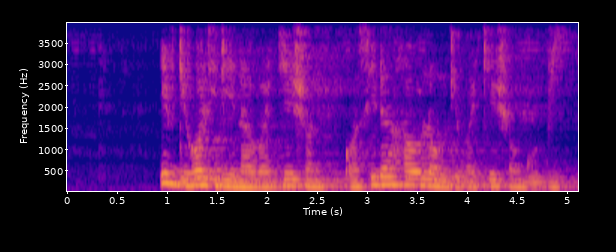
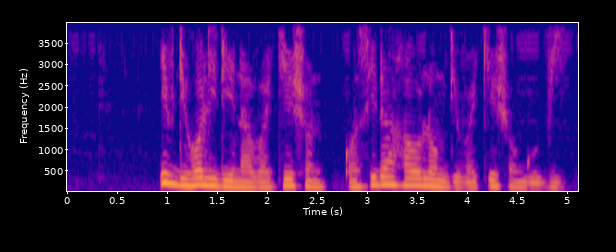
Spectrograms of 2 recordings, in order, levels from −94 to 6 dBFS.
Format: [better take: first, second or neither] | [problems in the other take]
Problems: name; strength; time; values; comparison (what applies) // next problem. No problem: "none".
second | room echo; dies away in 1.7 s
